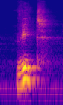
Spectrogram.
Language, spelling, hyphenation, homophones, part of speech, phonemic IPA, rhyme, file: Dutch, wied, wied, wiedt / wiet, noun, /ʋit/, -it, Nl-wied.ogg
- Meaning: weed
